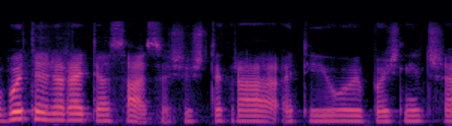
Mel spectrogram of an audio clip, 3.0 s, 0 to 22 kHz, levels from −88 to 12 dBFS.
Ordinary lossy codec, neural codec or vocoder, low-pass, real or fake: AAC, 48 kbps; none; 10.8 kHz; real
